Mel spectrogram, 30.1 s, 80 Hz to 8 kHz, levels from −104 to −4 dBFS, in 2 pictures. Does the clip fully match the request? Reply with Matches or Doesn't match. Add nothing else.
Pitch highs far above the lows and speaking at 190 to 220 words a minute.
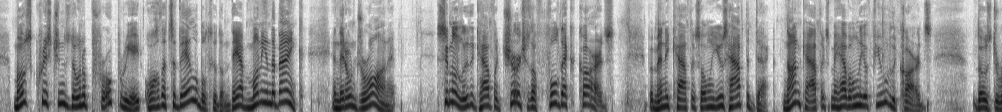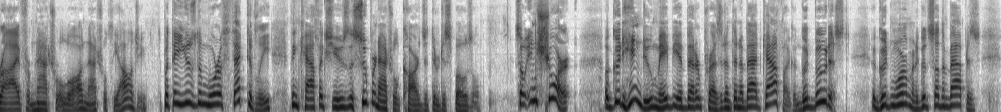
Matches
